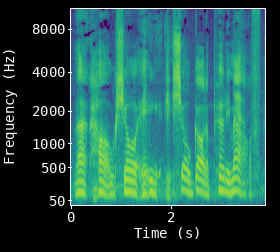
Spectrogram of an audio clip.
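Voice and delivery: slow, drawn-out Southern drawl; Southern accent. Retold or imitated. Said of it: "you're gonna have to endure my southern accent".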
